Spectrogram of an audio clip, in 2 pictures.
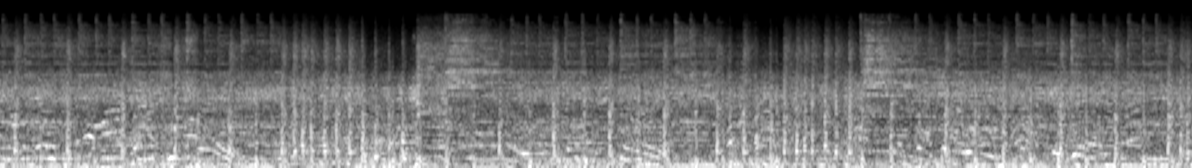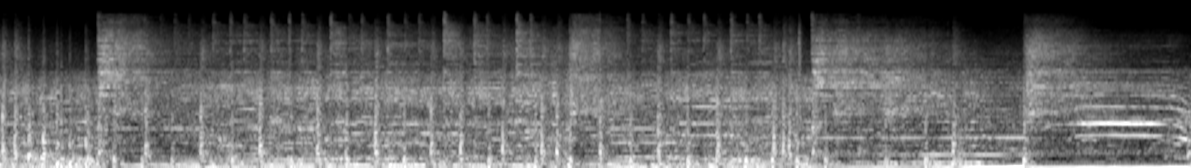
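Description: Live punk band playing loud and fast: drum kit with crashing cymbals over bass and electric guitar. Near the end the cymbals stop and a low held note rings on.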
